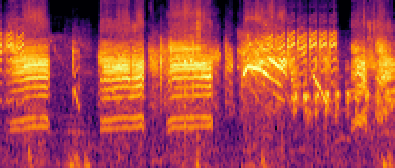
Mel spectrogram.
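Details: Small birds calling in a sipu and prenjak lure mix meant to attract wild birds: loud buzzy rasping bursts about half a second long, separated by short silences, then a jumble of sliding notes.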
